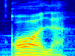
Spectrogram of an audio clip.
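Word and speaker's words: قال: So if the letter before it is a heavy letter the alif will have a heavy sound, for example we say the word the Qaala, Qaaf is a heavy letter, the alif also becomes heavy, it will make an aarr sound.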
